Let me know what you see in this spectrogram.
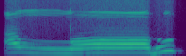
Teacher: اللہ کا لام موٹا پڑھیں گے۔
